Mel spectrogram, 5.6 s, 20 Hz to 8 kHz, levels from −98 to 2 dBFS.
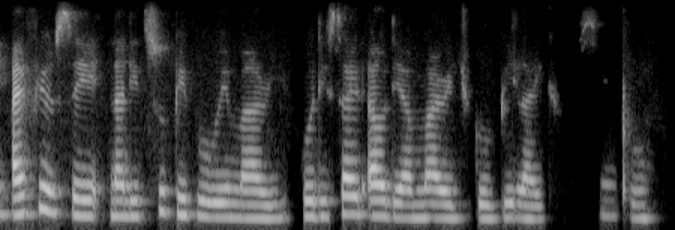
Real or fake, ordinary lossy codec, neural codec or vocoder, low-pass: real; Opus, 16 kbps; none; 7.2 kHz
